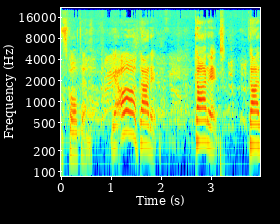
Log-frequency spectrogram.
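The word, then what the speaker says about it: Scholten: thank you thank you it's Scolton I said it right yeah you know what I thought of in Minnesota we say Vikings we say skull and so I was thinking Scolton yeah oh got it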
